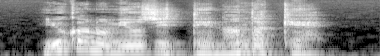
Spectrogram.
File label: man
